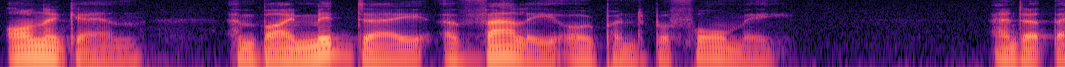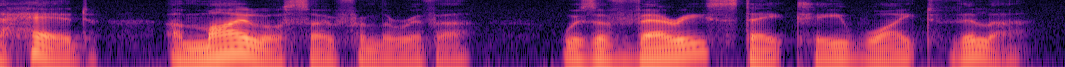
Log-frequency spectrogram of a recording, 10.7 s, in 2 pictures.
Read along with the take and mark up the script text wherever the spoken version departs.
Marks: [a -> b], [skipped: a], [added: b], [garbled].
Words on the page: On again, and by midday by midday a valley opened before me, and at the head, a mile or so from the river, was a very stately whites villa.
On again, and by midday [skipped: by midday] a valley opened before me, and at the head, a mile or so from the river, was a very stately [whites -> white] villa.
